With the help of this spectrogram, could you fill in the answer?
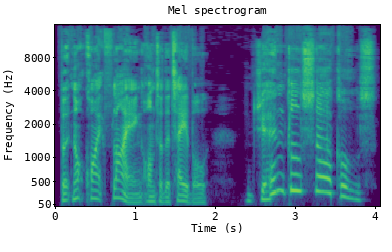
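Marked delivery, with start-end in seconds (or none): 2.4-4.0 high, slow, loud bird voice; scolding bishop bird. A narrator's reading. Bishop bird instructs James at the inkstone, scolding. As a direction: draw out the scolding in a high pigeon voice. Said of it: "the bishop scolded".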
